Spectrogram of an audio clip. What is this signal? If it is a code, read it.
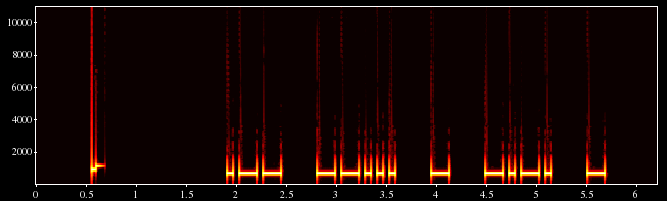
Morse code, heard as a keyed tone, about 20 wpm, spaced as for 15 wpm, 700 Hz. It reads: W7TCT
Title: 193 Lesson 31g - Letter v - Call Signs 20wpm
